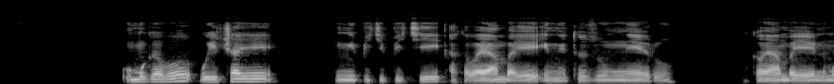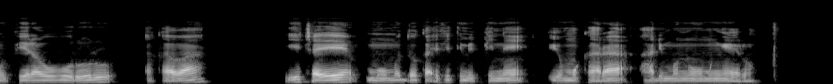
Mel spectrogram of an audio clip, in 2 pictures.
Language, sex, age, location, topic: Kinyarwanda, male, 36-49, Musanze, finance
